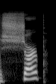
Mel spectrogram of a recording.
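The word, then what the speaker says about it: 小: Now, on the other side, we have shiao. This one is pronounced sha. And this is the third tone which has this distinct falling then rising quality.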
